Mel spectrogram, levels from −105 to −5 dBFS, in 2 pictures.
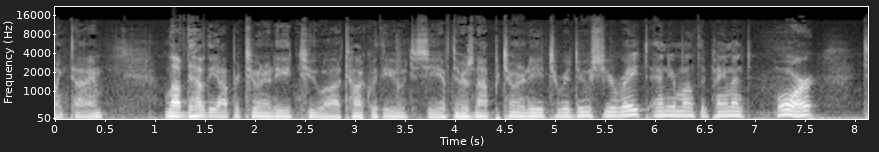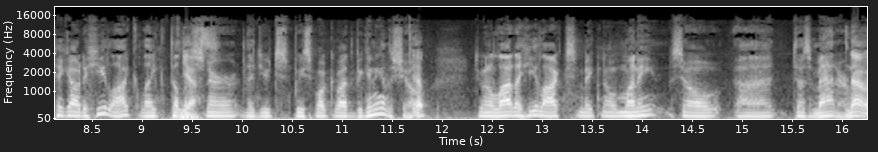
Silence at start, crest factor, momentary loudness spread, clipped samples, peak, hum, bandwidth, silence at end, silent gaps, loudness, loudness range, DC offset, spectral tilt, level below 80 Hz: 0 s; 16 dB; 8 LU; under 0.1%; 0 dBFS; none; 11 kHz; 0 s; none; -16 LUFS; 3 LU; under 0.1%; -7 dB/octave; -38 dBFS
